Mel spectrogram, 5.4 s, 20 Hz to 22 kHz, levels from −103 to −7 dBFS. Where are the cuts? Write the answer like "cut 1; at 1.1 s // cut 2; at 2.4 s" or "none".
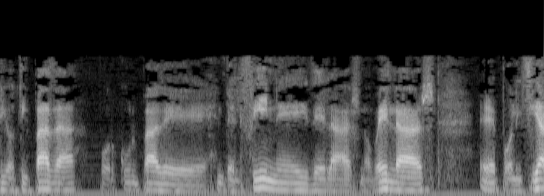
none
